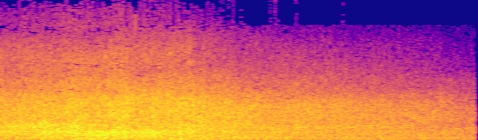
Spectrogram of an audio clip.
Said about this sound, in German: Und wie zum Beweis hat es draussen, auf der Hauptstrasse, auf einmal den gleichen Verkehr. Fast alles Auto mit Obwaldner Nummer.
